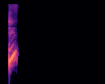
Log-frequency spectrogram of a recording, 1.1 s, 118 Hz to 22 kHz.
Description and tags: UI Pop - Variation 1.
